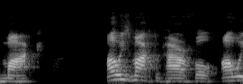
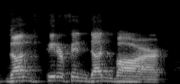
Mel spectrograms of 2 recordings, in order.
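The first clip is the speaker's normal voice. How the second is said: ordinary talk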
